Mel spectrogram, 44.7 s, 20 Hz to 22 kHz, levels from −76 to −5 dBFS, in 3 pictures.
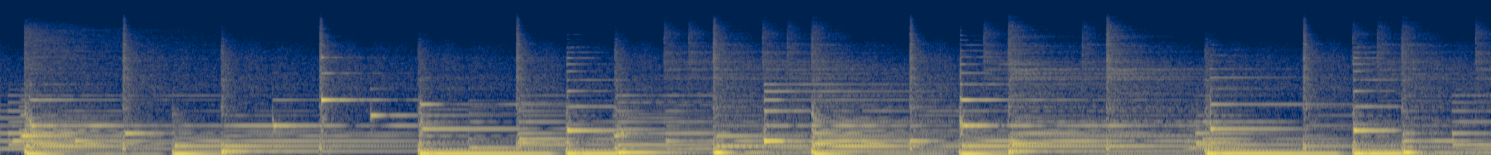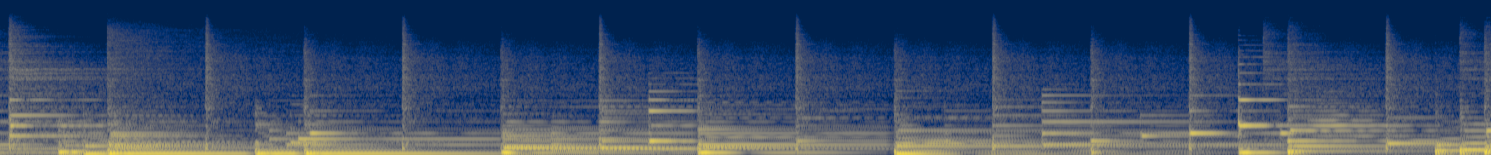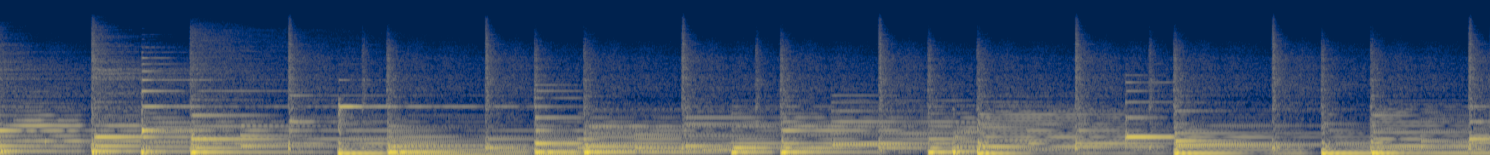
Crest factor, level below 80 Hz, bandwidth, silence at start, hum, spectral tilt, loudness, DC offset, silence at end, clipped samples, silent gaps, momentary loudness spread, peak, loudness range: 16 dB; -26 dBFS; 11.5 kHz; 0 s; none; -7.5 dB/octave; -22 LUFS; under 0.1%; 0 s; under 0.1%; none; 10 LU; -4 dBFS; 4 LU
